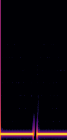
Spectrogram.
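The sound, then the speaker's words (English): A loud, steady high-pitched censor beep, bleeping out a person's name, lasts about a second, broken by one brief gap near the middle, with no voice audible beneath it. “What will you say his name? We're gonna beep it out of the podcast.”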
